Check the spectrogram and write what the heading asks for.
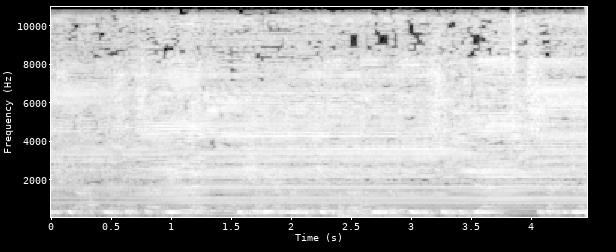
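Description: Wahl Magic Clip cordless hair clipper running with a steady buzz as its blade cuts beard stubble along the cheek and jaw.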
